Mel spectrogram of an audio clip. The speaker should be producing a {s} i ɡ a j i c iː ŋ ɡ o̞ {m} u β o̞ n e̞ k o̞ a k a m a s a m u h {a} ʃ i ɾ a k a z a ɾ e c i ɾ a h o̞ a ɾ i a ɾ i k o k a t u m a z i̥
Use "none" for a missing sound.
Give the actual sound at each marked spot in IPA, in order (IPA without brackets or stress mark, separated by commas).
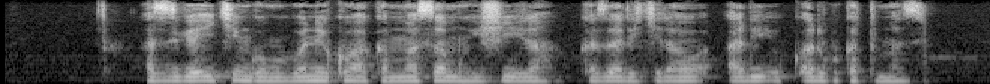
z, m, i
